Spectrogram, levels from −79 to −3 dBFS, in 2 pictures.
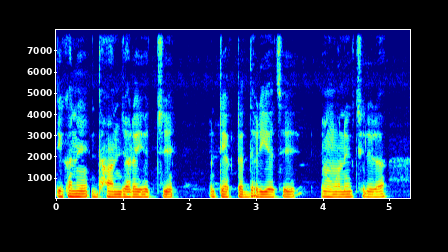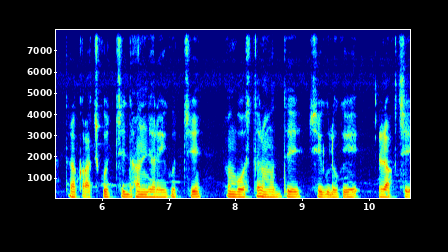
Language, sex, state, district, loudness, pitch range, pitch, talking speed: Bengali, male, West Bengal, Dakshin Dinajpur, -20 LUFS, 120-125 Hz, 120 Hz, 125 wpm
